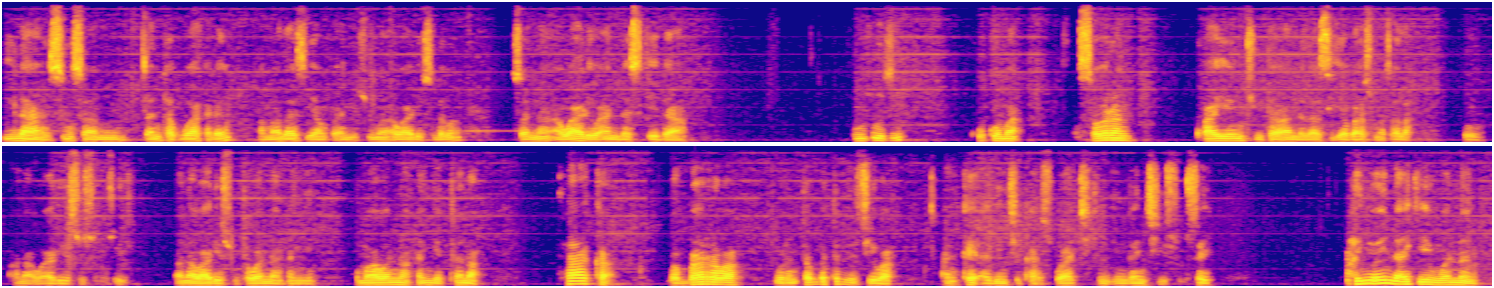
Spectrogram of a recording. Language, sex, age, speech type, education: Hausa, male, 15-29, spontaneous, tertiary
